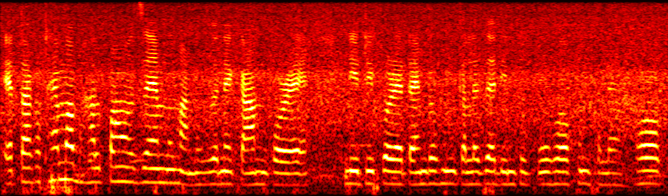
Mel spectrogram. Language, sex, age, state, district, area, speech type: Assamese, female, 30-45, Assam, Nagaon, rural, spontaneous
